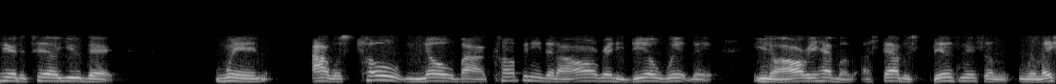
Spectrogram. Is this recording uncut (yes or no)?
yes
